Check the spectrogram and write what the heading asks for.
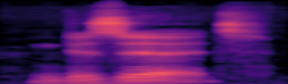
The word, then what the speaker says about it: desert: English we emphasize syllables for example desert desert the only difference in pronunciation is which part you emphasize in Russian however they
